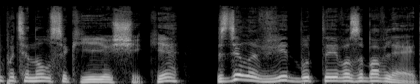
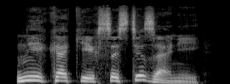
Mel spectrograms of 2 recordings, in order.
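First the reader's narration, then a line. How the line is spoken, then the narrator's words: Laughing. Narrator (Russian): засмеялась Каролайн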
